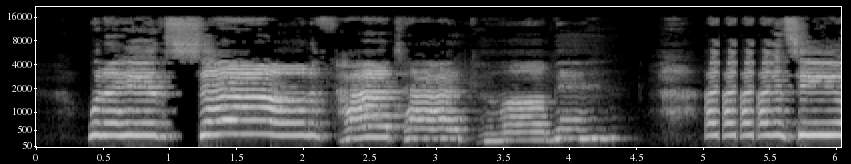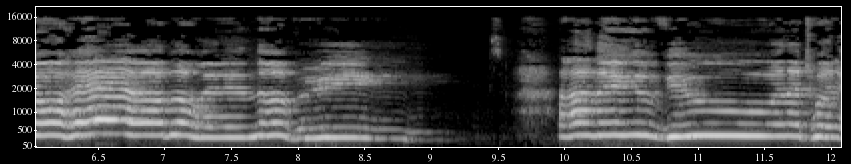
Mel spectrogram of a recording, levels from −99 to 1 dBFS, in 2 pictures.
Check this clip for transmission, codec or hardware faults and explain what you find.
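One transmission fault stands out: repeated frames from 5.11 to 5.5 s. A 131 ms block, consistent with a run of about five compressed frames, replays three extra times, adding 0.39 s. It stutters identically rather than dropping to silence.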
